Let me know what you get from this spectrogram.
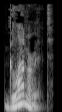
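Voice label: "glomerate", English, British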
